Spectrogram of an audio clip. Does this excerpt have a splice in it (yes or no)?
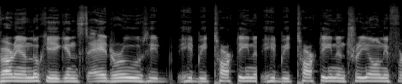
yes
